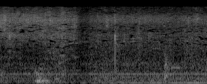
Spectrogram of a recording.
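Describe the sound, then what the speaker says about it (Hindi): Potatoes and onions fry together in a pan for a spinach curry, giving a steady close hiss of sizzling oil with a few soft stirring scrapes and no talking. "आलू को हमें 2 मिनट तक इसे भूनना है।"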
